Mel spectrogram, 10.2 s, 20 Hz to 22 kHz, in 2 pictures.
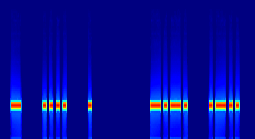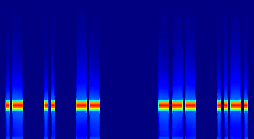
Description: Morse code, heard as a keyed tone, about 18 wpm, spaced as for 12 wpm, 1000 Hz. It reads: THE CLAIM OF
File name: qotdfiles / 12wpm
